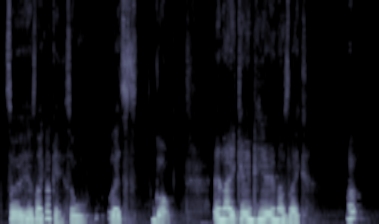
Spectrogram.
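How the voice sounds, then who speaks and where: A woman with a Brazilian Portuguese accent speaks at a moderate pace with a high pitch, a dark, mellow tone, monotone, flat intonation, very even loudness, and long, frequent pauses. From Brazil, Curitiba. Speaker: former au pair. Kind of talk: interview. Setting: classroom. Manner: halting.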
